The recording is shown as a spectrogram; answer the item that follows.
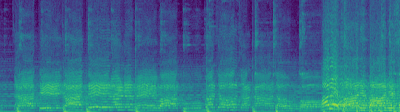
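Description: Hari kirtan folk devotional music: a steady drone under a wavering melody line, over low drum strokes about once a second. About six and a half seconds in it turns louder and busier, with a quicker beat.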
